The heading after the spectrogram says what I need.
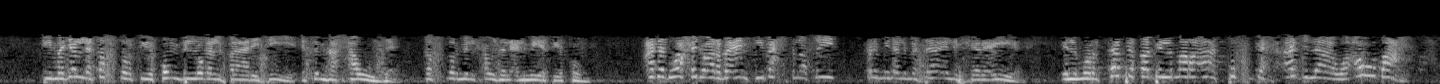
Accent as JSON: {"language": "Arabic", "country": "Saudi Arabia", "said": "في إحصائية حتى عندنا هنا في بلدنا، أن الخريجات من الجامعات عندنا في السعودية"}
